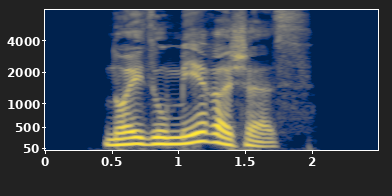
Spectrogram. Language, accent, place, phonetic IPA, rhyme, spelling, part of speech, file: German, Germany, Berlin, [ˌnɔɪ̯zuˈmeːʁɪʃəs], -eːʁɪʃəs, neusumerisches, adjective, De-neusumerisches.ogg
- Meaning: strong/mixed nominative/accusative neuter singular of neusumerisch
